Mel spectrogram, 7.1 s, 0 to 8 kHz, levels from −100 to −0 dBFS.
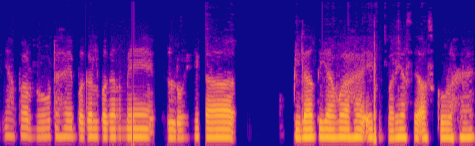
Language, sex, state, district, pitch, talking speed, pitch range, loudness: Hindi, male, Bihar, Gaya, 125 Hz, 135 wpm, 120-125 Hz, -21 LUFS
